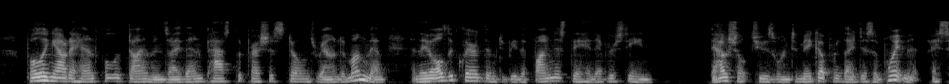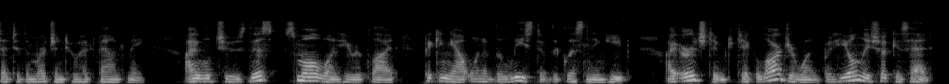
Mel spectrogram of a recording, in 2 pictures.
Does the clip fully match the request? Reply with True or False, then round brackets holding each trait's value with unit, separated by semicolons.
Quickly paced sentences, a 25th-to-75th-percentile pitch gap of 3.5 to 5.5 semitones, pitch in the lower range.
True (250 wpm; 4.2 semitones; 130 Hz)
